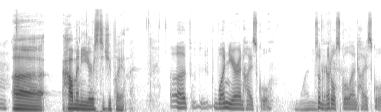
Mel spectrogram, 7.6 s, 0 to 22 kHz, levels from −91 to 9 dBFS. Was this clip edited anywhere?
no; 0 cuts

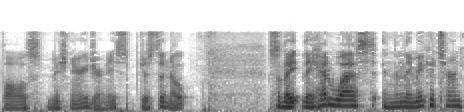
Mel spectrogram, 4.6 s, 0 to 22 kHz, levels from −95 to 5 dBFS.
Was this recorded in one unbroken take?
yes; 0 cuts

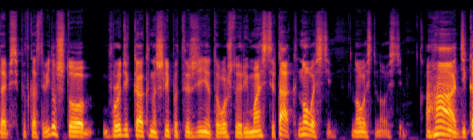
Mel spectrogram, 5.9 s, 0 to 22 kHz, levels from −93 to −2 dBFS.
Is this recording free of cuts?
no; 2 cuts; at 3.4 s, 4.7 s

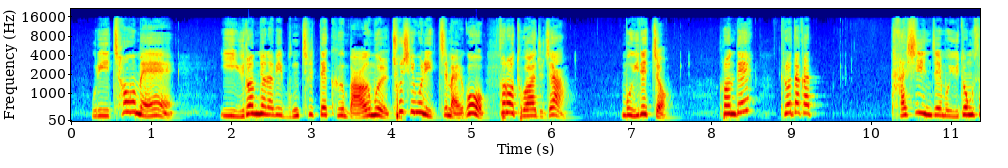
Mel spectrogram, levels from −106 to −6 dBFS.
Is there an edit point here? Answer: yes; 1 cut; at 5.3 s

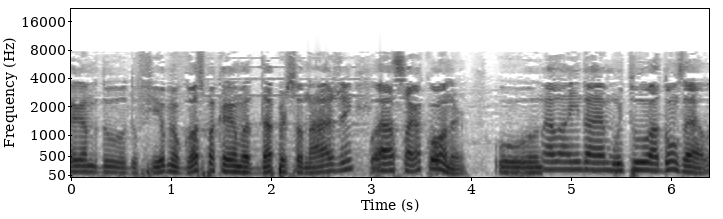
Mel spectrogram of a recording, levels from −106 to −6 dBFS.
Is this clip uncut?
no; 1 cut; at 4.7 s

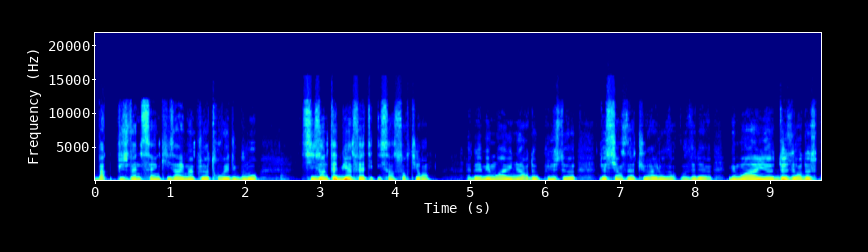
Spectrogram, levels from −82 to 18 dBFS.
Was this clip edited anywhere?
yes; 1 cut; at 4.9 s

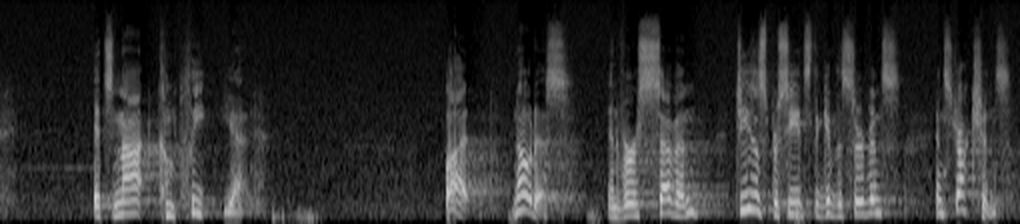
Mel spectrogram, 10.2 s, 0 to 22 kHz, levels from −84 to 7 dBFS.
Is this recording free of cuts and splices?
yes; 0 cuts

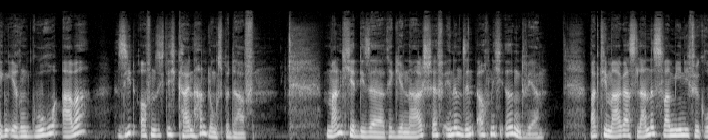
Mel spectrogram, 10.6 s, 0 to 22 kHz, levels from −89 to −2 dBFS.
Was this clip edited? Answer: no; 0 cuts

